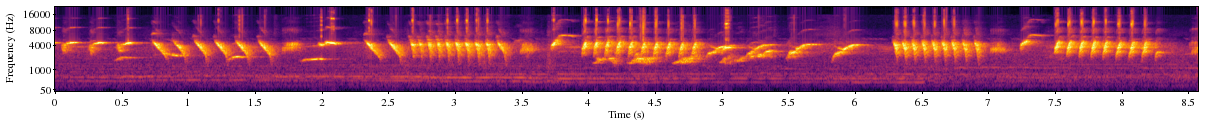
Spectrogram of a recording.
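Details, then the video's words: Long-tailed shrike, a kept bird, singing a loud, varied song of quick high chirps, rapid buzzy trills and sweeping whistled notes in dense bursts with brief pauses. "Burung cendet suamiku"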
